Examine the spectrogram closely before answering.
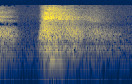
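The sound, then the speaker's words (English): A group of people takes a collective deep breath: a soft intake, a brief pause, then a loud, breathy exhale that slowly tapers away. “can we all just collectively take a deep breath? Ready? Here we go.”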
